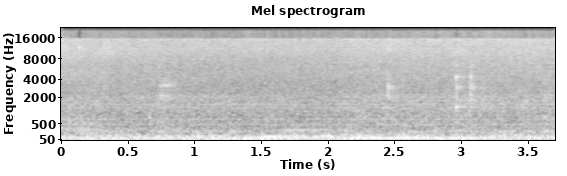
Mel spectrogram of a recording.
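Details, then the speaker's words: Chevrolet Cruze with P0442 small EVAP leak code: EVAP canister vent solenoid commanded on and off via scan tool, faint sharp clicks about every second, so it works electrically; leak status still unknown. "going to turn it on and off on and off on and off and I'm going to listen for it to audibly click I can hear that clicking so I'm going to assume that it's working electrically"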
